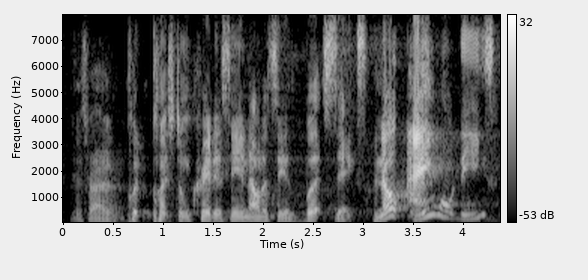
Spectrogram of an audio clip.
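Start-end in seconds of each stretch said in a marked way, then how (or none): 3.1-4.3 mock refusal. Acting out refusing the credits.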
